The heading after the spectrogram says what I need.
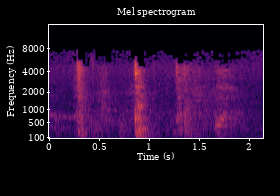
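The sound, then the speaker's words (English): A house door is pulled shut on a windy night, giving a few soft, muffled knocks and thuds spaced across a couple of seconds, all fairly faint. “Wait till I close this door.”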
